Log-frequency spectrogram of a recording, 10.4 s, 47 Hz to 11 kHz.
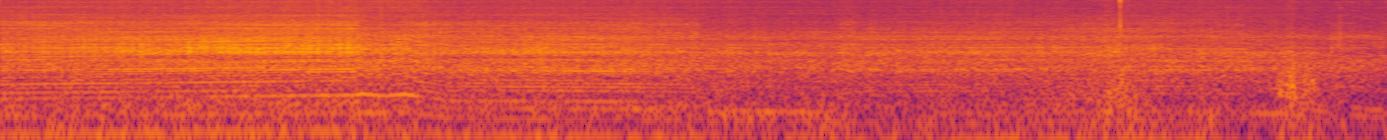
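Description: Suzuki GSX-R150's single-cylinder engine running while the bike is ridden, with heavy wind rumble on the microphone. The engine note climbs for the first few seconds and drops off about three seconds in, then dips and rises again near the end.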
